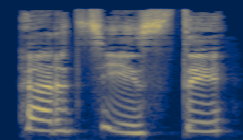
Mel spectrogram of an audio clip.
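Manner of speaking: high, drawn-out cry of admiration; delighted. A narrator's reading. Plumed-hat spirit greeting artists, delighted. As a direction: draw it out in rapture. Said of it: "восхищённо захлопал в ладоши дух".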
